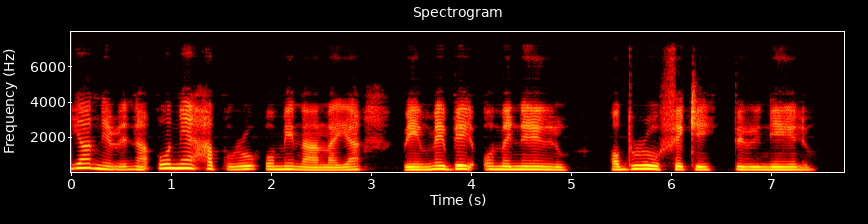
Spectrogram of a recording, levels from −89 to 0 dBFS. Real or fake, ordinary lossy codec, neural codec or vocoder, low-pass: fake; none; codec, 16 kHz, 0.5 kbps, FunCodec, trained on LibriTTS, 25 frames a second; 7.2 kHz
